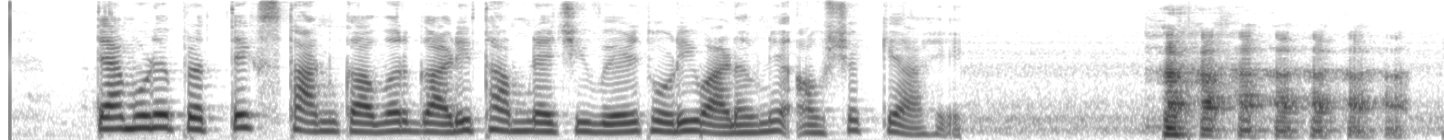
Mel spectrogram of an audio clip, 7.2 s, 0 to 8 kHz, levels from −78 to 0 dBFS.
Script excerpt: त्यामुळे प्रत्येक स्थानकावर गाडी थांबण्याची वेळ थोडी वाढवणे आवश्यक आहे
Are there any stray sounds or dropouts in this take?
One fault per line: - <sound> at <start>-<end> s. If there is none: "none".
- laugh at 5.7-7.1 s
